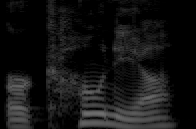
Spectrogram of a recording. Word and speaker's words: Erchonia: Now, or you can find a doctor that has this Erconia laser. It's spelled E-R-C-H-O-N-I-A, cold laser.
